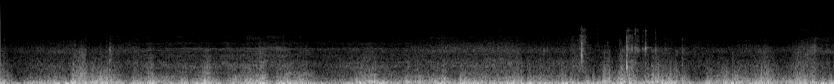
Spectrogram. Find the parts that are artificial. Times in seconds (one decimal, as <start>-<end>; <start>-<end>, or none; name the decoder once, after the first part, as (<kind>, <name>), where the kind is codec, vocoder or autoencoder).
1.4-4.1 (codec, SNAC)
